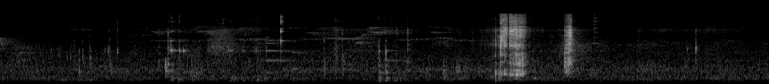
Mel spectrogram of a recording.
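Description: Metal ladle scraping chopped kottu out of a metal wok onto a plate, with the soft patter of food falling and light clinks of metal on metal. Two sharper scrapes come about five seconds in.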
